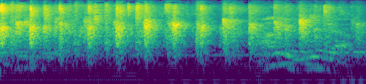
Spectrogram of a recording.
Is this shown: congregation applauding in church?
yes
